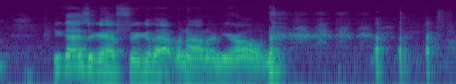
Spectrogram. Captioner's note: laughs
